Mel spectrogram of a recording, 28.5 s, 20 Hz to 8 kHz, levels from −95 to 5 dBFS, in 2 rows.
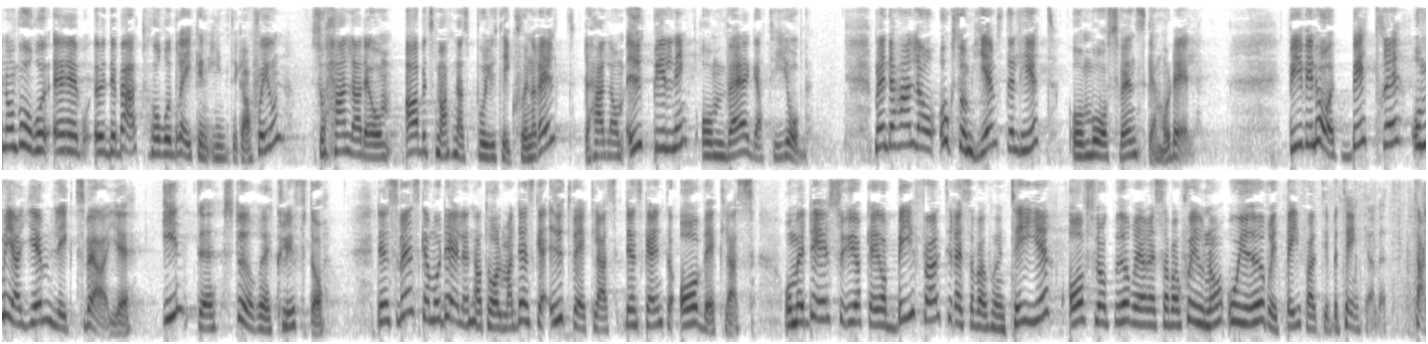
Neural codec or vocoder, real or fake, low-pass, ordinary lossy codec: vocoder, 22.05 kHz, 80 mel bands, WaveNeXt; fake; 7.2 kHz; MP3, 48 kbps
